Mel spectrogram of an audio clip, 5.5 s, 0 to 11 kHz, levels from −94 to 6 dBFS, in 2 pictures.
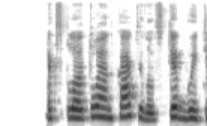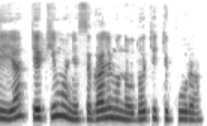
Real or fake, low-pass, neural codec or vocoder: real; 9.9 kHz; none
